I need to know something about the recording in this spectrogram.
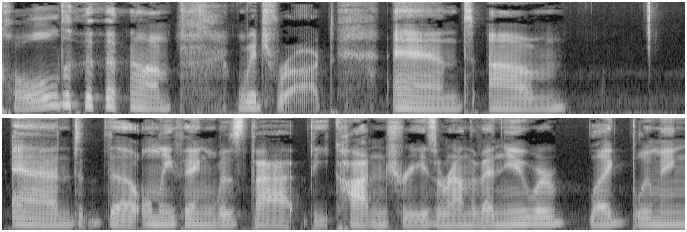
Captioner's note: laughs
